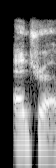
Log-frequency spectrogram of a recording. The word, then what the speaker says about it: Entra: directory and entra ID I pronounce it entra is to take off our head developer Jared entra whatever you want to call it um and we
